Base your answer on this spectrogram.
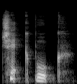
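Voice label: "checkbook", British English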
